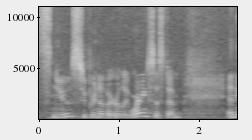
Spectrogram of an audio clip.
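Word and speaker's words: SNEWS: We pronounce it snooze, supernova early warning system.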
